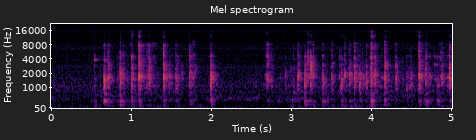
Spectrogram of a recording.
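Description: Fingertips type on a compact white backlit mechanical keyboard with plastic keycaps. After about half a second of silence, a steady run of short, bright clacks follows. Each is crisp and dry with almost no low end, and there is a brief pause near the two-and-a-half-second mark.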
